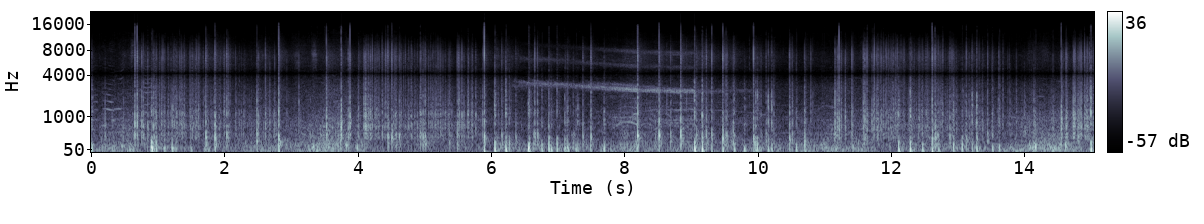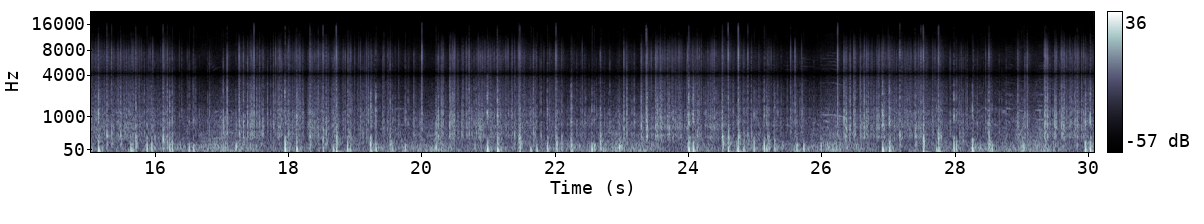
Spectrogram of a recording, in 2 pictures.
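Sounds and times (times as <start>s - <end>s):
fireworks bangs and crackling: 0.0s - 30.0s
falling firework whistle: 6.1s - 10.3s.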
